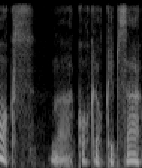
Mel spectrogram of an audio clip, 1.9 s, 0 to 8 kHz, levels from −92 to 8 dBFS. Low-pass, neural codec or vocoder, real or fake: 7.2 kHz; codec, 16 kHz, 4 kbps, FunCodec, trained on LibriTTS, 50 frames a second; fake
